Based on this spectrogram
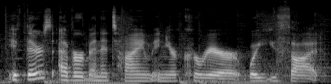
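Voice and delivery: ordinary talk, nothing marked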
